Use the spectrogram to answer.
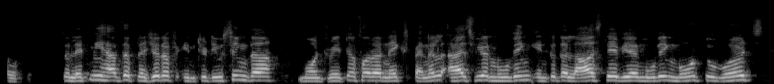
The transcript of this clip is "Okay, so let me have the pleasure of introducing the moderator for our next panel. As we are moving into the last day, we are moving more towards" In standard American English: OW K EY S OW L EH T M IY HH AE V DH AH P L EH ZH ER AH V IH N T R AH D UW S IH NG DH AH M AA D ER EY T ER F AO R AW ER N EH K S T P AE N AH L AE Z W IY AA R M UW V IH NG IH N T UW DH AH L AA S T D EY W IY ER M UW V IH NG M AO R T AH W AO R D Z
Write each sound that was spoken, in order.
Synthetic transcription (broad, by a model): OW K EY S OW L EH T M IY HH AE V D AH P L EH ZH ER AH V IH N T R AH D UW S IH NG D AH M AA D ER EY T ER F AO R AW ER N EH K S T P AE N AH L AE Z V IY AA R M UW V IH NG IH N T UW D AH L AA S T D EY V IY ER M UW V IH NG M AO R T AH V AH R D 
